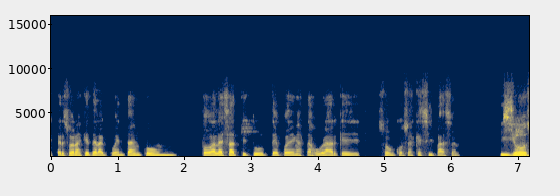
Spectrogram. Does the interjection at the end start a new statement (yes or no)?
no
